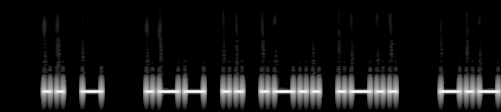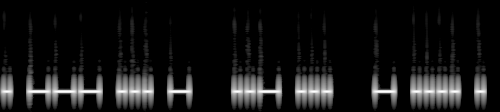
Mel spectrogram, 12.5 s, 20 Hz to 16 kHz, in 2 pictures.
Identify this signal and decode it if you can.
Morse code, heard as a keyed tone, about 15 wpm, 700 Hz. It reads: IT WILL COST US THE
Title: Sentences from Top 1000 Words - Review Part 5 - 15wpm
